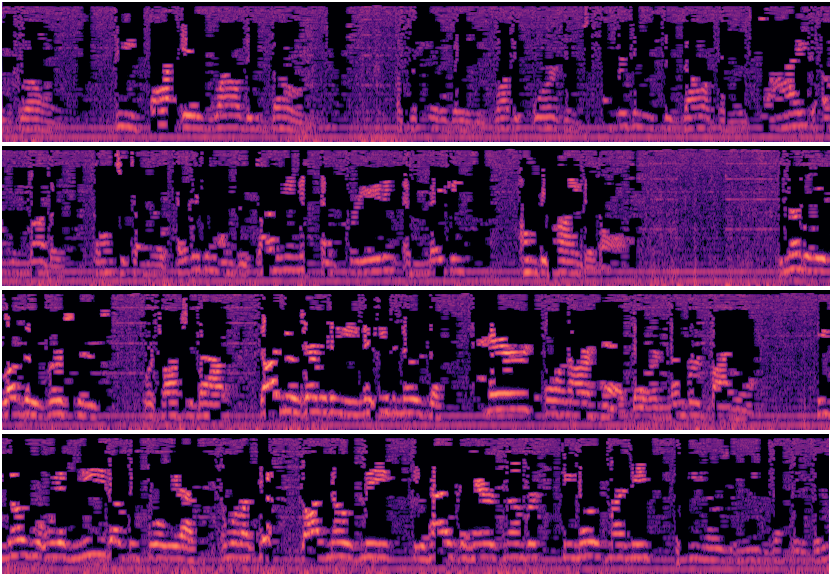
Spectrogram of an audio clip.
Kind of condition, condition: setting, large echoing room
